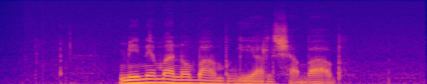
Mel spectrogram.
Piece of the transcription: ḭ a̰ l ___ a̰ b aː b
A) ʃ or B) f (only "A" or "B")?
A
